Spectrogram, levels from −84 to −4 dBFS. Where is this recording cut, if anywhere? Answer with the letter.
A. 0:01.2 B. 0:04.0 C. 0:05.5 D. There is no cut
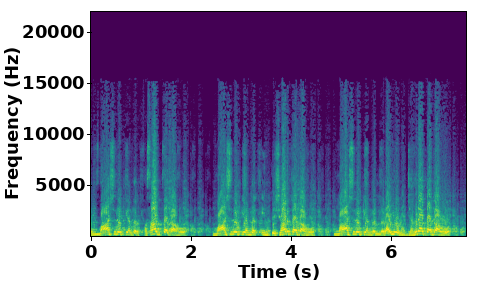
D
